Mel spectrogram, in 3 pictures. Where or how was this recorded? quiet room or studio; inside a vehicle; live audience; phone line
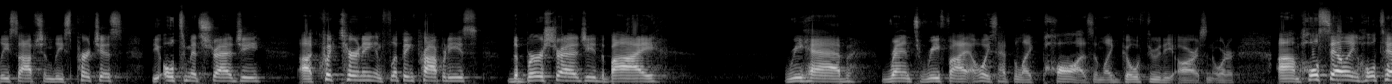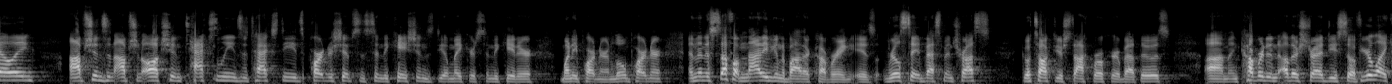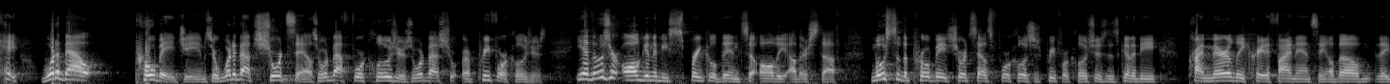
live audience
